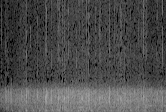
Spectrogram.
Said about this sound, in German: Den tosenden Jubel und Schlussapplaus unterbricht die sonst so spröde …, um gerührt und mit Tränen in den Augen dem Publikum zu danken.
